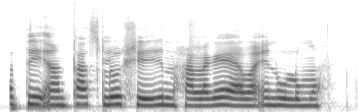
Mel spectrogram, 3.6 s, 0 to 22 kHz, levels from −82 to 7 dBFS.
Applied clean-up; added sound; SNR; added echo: neural mask model RNNoise.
